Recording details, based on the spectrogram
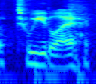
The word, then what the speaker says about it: Twi'lek: Species, she's a Tweakle? – Oh, okay. – Tweelik? – She's a Tweakle. – Tweelik? – A Twi'lek. – How do you say that? Twi'lek. Twi'lek.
